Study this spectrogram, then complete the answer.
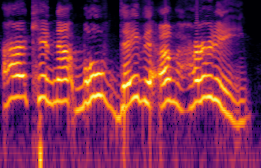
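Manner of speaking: high, loud, drawn-out wail of protest; hammed-up pained complaint; dramatic complaint. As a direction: play the suffering wife, stretching the words slowly. Sick wife complaining she hurts.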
